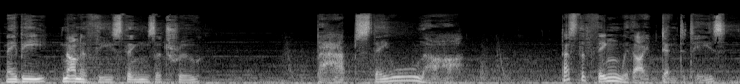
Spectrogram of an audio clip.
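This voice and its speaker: A man's voice: lowish voice, expressive, soft background music. A man playing a sinister demon in a dead soldier's body, mocking and wordy, in an audio drama. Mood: taunting. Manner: mocking, verbose, savouring slow threats. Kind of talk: audio drama villain acting.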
